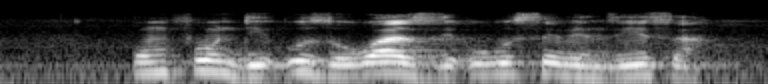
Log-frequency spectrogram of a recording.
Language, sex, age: Zulu, male, 20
